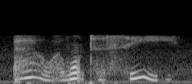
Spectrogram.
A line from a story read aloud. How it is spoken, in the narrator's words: under her breath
